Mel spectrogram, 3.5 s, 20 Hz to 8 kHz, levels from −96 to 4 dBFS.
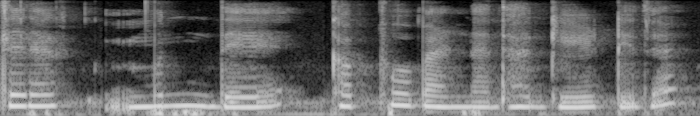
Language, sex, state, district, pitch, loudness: Kannada, female, Karnataka, Bangalore, 265 Hz, -17 LUFS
